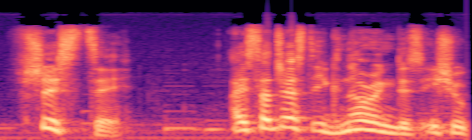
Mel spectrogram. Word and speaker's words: wszyscy: W in wszyscy should sound like V.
